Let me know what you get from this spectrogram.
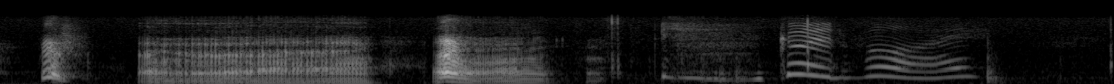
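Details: American Staffordshire Terrier and pit bull mix barking back to its owner indoors: a long groaning growl-like howl, then short yowls and a run of rising-falling wavering whines, with a person's voice close by.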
